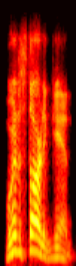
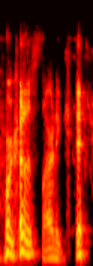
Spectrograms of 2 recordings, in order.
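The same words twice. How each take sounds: First: Said in the usual way. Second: Cracking up while talking; laughing. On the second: Real, not acted. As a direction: let the sentence dissolve into real laughter. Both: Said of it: "I'm trying to laugh it off".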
